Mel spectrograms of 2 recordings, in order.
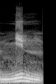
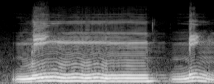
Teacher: nun sukun bertemu qaf maka di sini adalah nun-nya seperti Eng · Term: ikhfa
